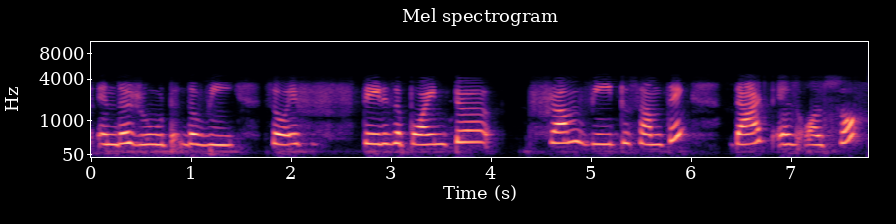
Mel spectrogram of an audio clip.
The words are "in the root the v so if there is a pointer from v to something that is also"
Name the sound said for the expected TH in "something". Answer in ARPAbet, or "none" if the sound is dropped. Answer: T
